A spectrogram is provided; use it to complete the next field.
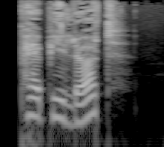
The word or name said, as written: papillot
